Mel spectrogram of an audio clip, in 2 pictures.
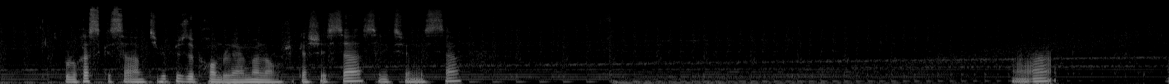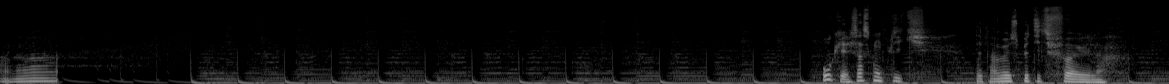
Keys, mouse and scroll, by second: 2.0 click, 5.4 click, 12.4 click, 14.0 click, 18.4-19.1 middle drag.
